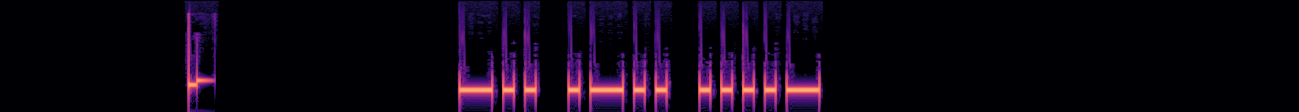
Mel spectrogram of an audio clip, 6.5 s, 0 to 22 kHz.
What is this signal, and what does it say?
Morse code, heard as a keyed tone, about 22 wpm, 700 Hz. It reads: DL4
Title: Callsign Prefixes for Top 25 DXCC - 22wpm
